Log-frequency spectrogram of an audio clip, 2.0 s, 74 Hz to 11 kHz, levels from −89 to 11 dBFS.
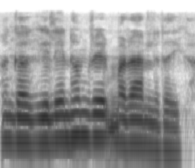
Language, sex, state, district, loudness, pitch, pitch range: Wancho, female, Arunachal Pradesh, Longding, -15 LUFS, 165 Hz, 155-175 Hz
